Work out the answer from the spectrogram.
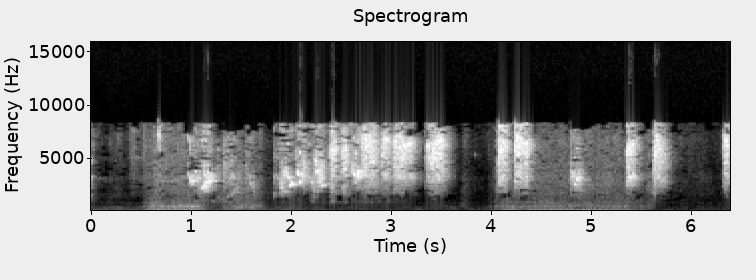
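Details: Budgerigars with chicks chattering in two bursts of rapid, high, scratchy chirps and twitters separated by short pauses, over a low hum.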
